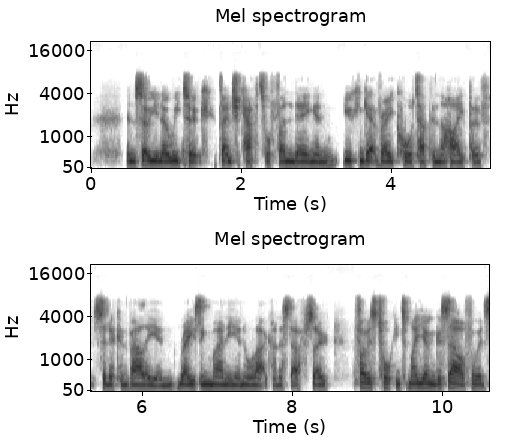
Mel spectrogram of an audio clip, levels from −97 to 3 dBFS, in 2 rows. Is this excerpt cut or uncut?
cut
